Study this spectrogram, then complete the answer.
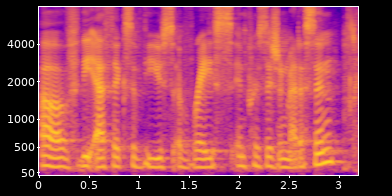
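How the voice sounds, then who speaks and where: A woman talks at a fairly low pitch with fairly even intonation. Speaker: law professor moderating a panel. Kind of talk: panel introduction at a conference.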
